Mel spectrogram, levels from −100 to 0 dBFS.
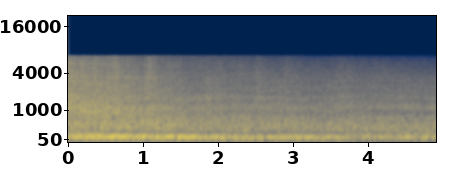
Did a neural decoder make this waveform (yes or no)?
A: no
